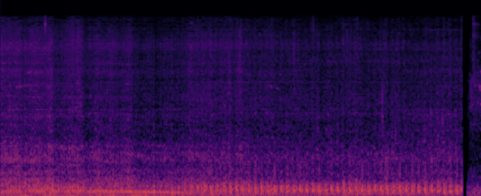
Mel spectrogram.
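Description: Motorcycle engine running at low revs as the bike rolls slowly: a steady low hum that turns into a quick, even pulsing about halfway through. It cuts off abruptly near the end.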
